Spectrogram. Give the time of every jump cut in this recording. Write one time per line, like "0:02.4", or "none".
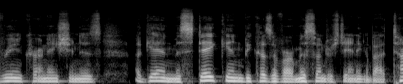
none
